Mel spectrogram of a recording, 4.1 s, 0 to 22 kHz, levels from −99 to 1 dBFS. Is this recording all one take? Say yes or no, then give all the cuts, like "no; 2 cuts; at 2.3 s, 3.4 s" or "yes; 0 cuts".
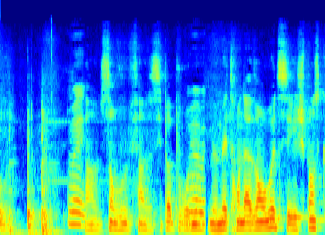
no; 1 cut; at 2.5 s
